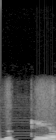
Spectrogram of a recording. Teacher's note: را کے اوپر زبر ہے تو را کو پر ادا کیا جائے۔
